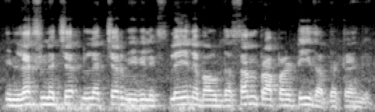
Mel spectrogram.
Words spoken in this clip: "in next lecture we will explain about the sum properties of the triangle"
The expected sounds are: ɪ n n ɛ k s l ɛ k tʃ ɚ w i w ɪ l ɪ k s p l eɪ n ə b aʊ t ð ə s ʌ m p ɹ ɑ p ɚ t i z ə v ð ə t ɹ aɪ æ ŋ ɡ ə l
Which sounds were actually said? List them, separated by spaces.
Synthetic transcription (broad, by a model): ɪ n l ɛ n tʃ l ɛ k tʃ ɚ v i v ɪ l ɪ k s p l eɪ n ə b aʊ t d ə s ʌ m p ɹ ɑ p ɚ t i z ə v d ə t ɹ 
